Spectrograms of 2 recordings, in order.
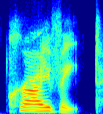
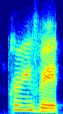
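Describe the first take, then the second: First: The first syllable sounds like 'pry'. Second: The first syllable does not sound like 'pry'. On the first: The speaker calls it right. "should be private" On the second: The speaker calls it wrong. "instead of saying private"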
